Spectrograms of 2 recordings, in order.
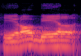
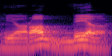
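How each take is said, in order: First: The b sound is short and single. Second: The b sound is held long and doubled. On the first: The speaker calls it wrong. "urang dibaca hirobil hirobil. Nah, wayahna kudu dibalikan deui" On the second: The speaker calls it right. "lamun aya huruf anu make tasdid wayahna kudu dibaca"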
